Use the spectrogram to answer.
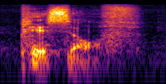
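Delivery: hushed, curt brush-off; older dog's dismissal. Acted. Eddie dismissing the young puppy, hushed brush-off. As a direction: send the puppy away under your breath. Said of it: "And Eddie says".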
